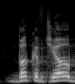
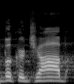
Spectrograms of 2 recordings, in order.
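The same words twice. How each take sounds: First: Said in the usual way. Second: "Job" said like a job at work; mispronounced Job. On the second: Shown as a demonstration. New believer confusing the Bible book, "Job" mispronounced to rhyme with rob. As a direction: say "Job" with a short o, rhyming with rob. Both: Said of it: "I did not know the difference".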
